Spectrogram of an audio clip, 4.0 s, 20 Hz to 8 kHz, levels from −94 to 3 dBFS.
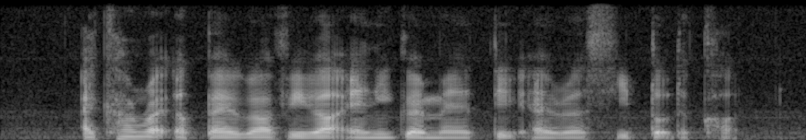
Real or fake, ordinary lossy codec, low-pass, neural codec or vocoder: real; none; none; none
